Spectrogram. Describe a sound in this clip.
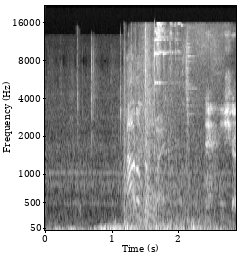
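A bright chime rings out with a whooshing burst.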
